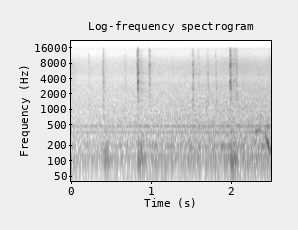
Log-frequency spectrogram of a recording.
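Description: Keys clack on a Belkin Bluetooth keyboard in a few quiet, scattered taps and bursts of typing, heard close up against a faint background hum.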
